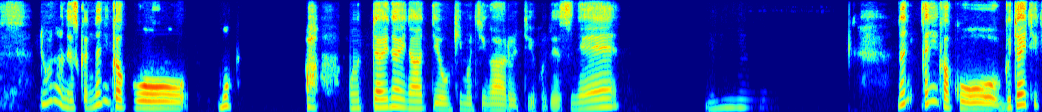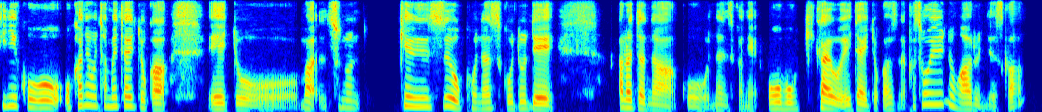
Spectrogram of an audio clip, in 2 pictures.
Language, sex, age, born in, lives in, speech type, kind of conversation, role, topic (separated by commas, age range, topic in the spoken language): Japanese, female, 50-54, Japan, Japan, conversation, advice, advisor, 今の仕事にもっと意義を見いだすにはどうすればよいですか？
